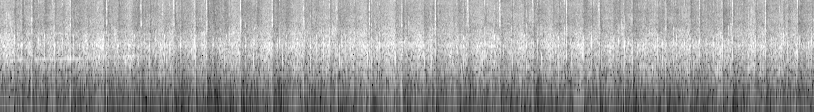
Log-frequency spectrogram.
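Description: Applause: a group of people clapping, dense and even.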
